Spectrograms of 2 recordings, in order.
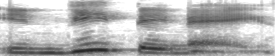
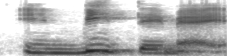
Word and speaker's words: invíteme: So if the word was invite, we need it to stay invíteme. So we count back 3 syllables from the end. Uno, dos, tres, invíteme.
